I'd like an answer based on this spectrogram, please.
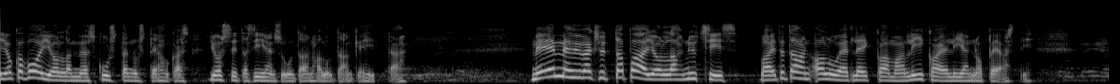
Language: Finnish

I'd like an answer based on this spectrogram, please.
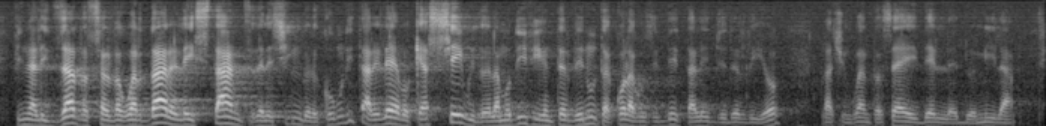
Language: Italian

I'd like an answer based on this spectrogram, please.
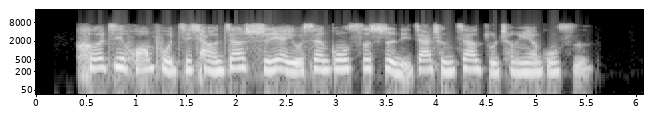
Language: Chinese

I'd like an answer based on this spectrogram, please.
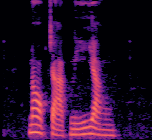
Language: Thai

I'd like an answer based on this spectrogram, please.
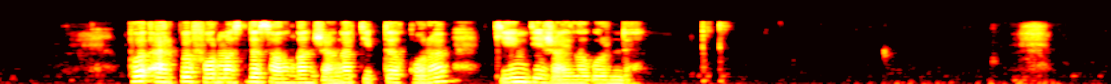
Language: Kazakh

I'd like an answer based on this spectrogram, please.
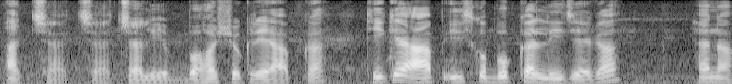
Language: Urdu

